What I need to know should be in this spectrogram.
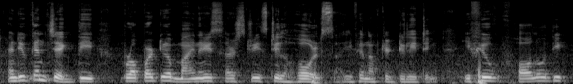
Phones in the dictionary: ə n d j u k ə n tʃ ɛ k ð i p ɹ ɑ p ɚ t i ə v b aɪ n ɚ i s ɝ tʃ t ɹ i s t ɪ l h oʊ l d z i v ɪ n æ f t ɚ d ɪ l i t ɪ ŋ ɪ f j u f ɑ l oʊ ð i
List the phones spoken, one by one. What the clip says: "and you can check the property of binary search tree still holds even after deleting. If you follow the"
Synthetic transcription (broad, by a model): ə n d j u k ə n tʃ ɛ k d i p ɹ ɑ p ɚ t i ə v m aɪ n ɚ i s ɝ s t ɹ i s t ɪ l h oʊ l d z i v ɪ n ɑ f t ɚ d ɪ l i t ɪ ŋ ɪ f j u f ɑ l oʊ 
